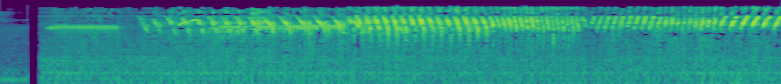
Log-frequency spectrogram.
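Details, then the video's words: Belgian and native canaries (canário-da-terra) singing: after a short pause, one steady high whistled note gives way to fast, buzzy rattling trills that run on and brighten in volume to the end. "Canários Belga e da terra excelentes cantos"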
